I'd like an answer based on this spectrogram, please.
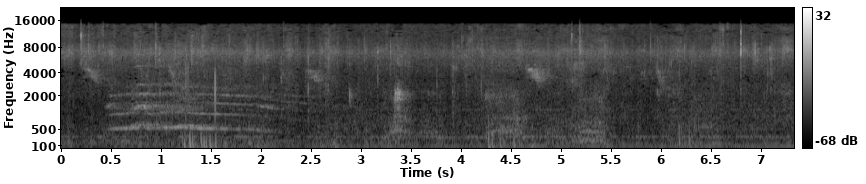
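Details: Six-week-old puppies of a J-litter riding a puppy swing; a drawn-out whine rises and falls over the first two seconds, followed by scattered short yelps, squeaks and clatter from the swing, with a steady low hum underneath.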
